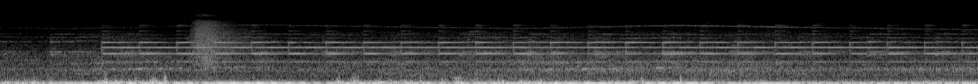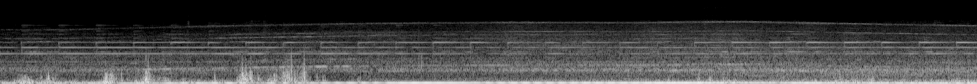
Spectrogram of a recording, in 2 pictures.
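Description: A diesel locomotive rumbles as it approaches, hauling a freight train.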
